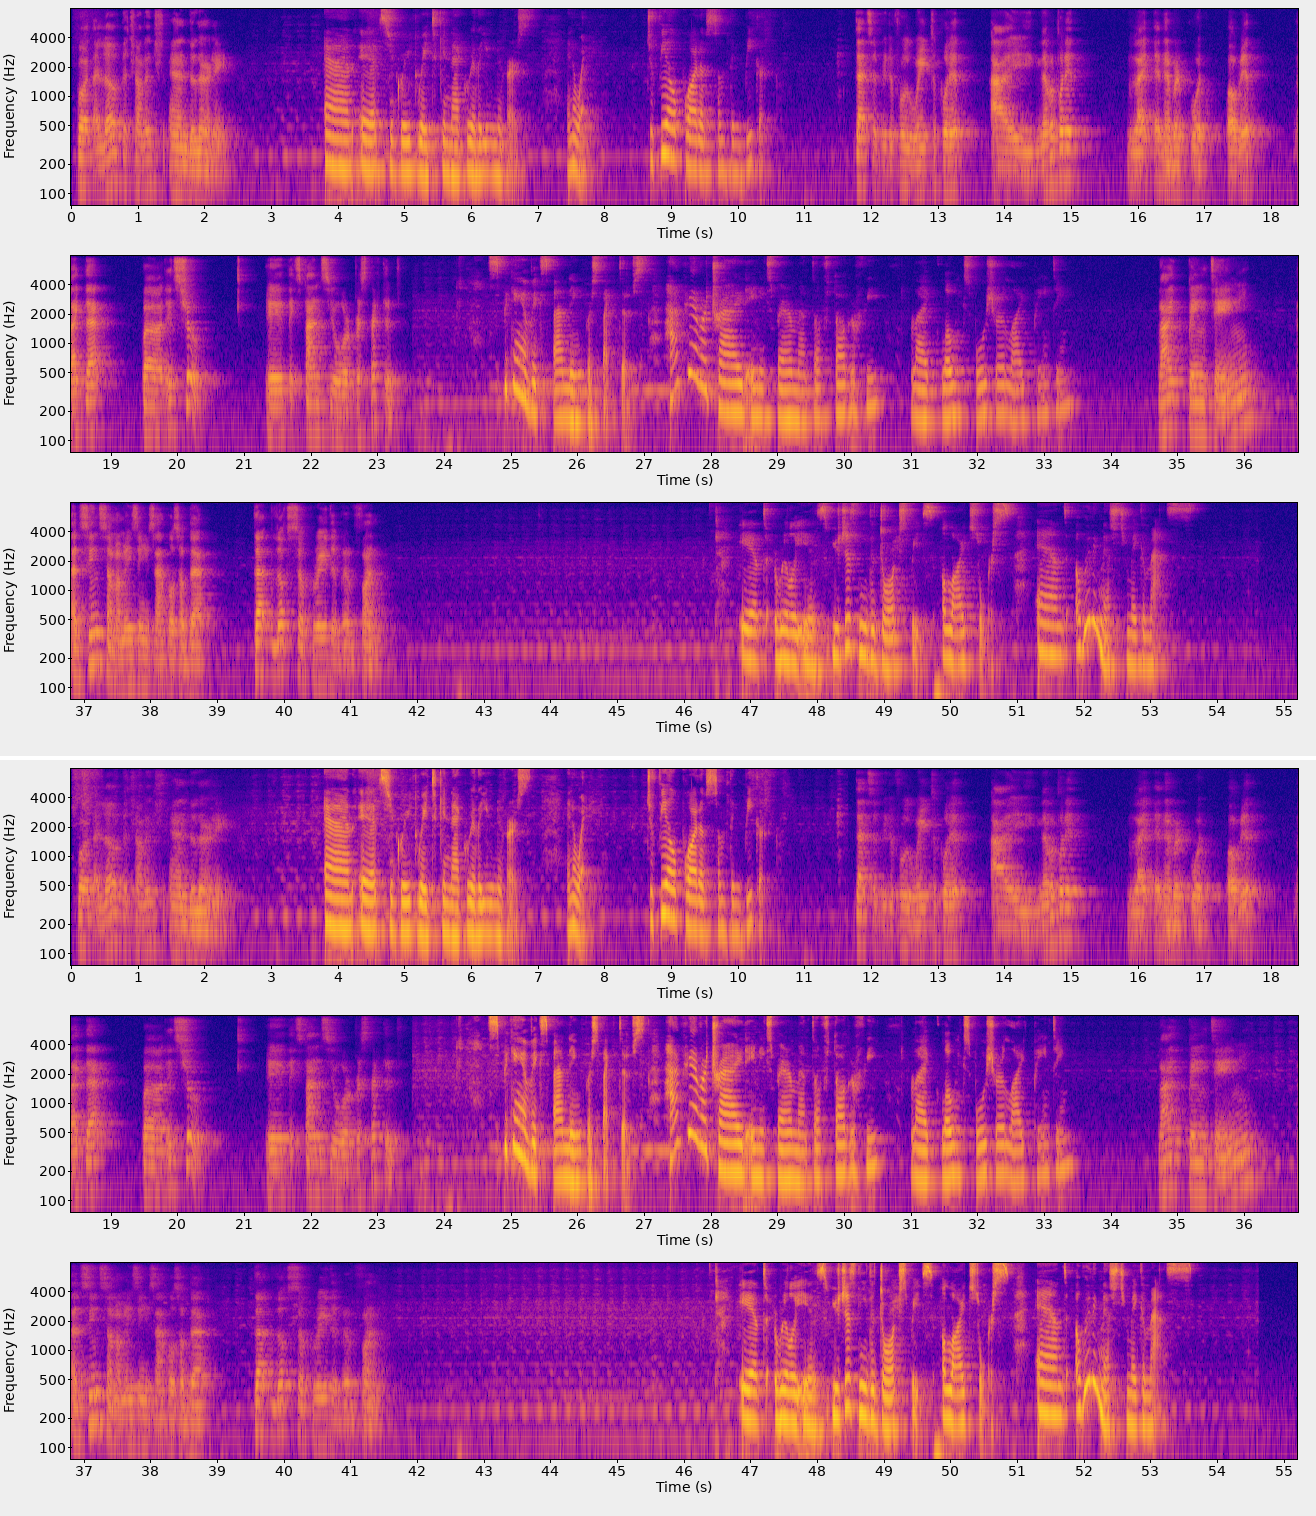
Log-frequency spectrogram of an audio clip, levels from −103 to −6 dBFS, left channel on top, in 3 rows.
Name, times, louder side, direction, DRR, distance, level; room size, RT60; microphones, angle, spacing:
voice 1, 0.1-2.3 11.8-13.3 13.8-15.1 15.8-17.0 17.3-17.7 18.3-18.9 19.5-20.3 21.3-23.3 34.7-36.2 36.8-38.8 39.5-41.5, left 3 dB, 45° left, 9 dB, 1.4 m, -35 dB
voice 2, 3.8-6.8 7.4-7.7 8.6-10.2 24.4-30.5 31.0-33.4 46.5-53.2, right 6 dB, 65° right, 18 dB, 0.6 m, -26 dB
10.0 x 9.2 x 8.9 m, 0.75 s
head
